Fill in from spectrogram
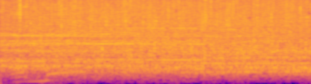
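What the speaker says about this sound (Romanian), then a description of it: "aplauze furtunoase pentru invitatul special de astăzi" Audience at a Romanian comedy show applauding a special guest, a loud, dense, continuous burst of clapping with a crowd cheering through it, filling the whole short moment.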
